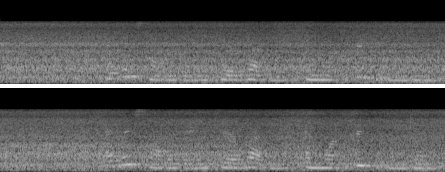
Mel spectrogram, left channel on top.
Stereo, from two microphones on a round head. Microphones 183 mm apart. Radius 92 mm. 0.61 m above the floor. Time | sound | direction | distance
1.1 | a woman speaking | 70° right (ahead or behind) | 5 m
